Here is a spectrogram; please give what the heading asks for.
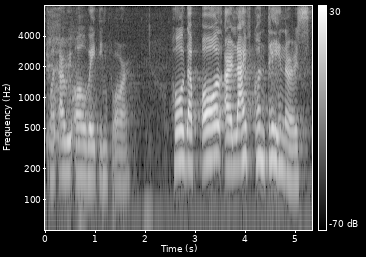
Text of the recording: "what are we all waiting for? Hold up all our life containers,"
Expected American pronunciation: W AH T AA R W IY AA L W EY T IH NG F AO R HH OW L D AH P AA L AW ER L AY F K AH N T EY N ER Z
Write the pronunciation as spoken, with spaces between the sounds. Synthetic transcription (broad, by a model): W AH T AA R W IY AA L W EY T IH NG F AO R HH OW L D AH P AA L AW ER L AY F K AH N T EY N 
